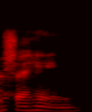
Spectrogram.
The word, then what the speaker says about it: Shahem: pronouncing your name right it's shahim or shaheen shaheen shaheen okay let me put that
